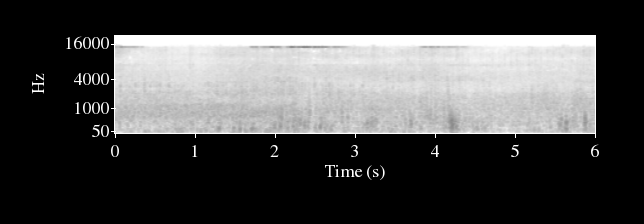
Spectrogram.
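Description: Strong gusty wind buffeting the phone's microphone, over the low rumble of street traffic.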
